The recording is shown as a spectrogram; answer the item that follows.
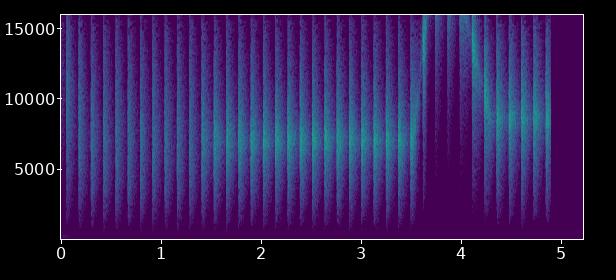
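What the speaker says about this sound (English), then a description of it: "There we go, now we have a hi-hat" Crisp, thin synthesized hi-hat ticks, made by band-pass filtering, repeat quickly and evenly, their tone brightening and shifting as the filter sweeps; a brief gap, then the pattern resumes, in a melodic techno style.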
